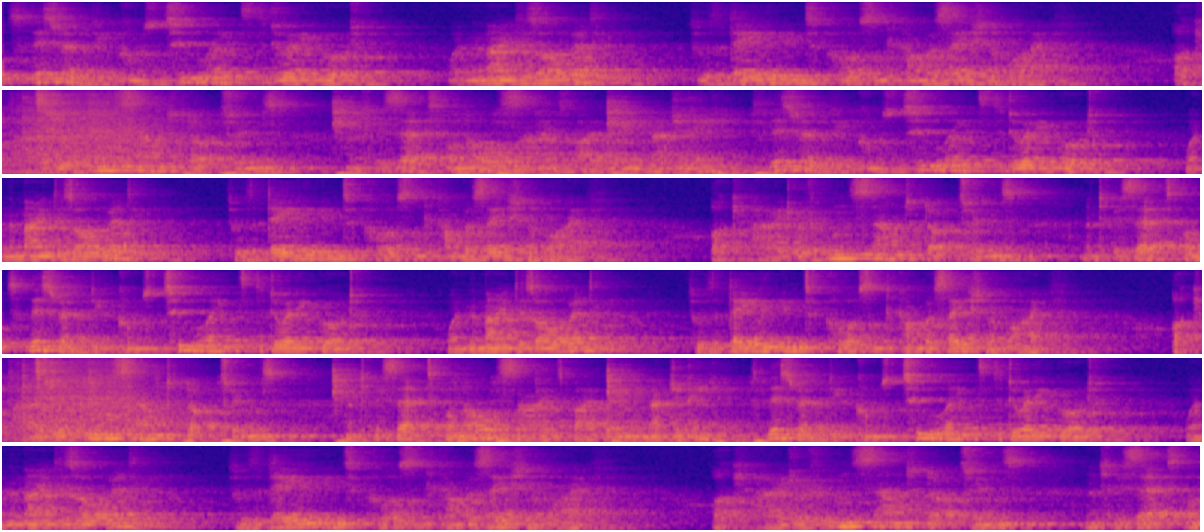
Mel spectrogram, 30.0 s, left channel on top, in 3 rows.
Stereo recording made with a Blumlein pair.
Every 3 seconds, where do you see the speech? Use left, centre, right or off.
right, right, right, right, right, right, centre, left, left, left.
